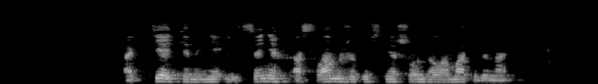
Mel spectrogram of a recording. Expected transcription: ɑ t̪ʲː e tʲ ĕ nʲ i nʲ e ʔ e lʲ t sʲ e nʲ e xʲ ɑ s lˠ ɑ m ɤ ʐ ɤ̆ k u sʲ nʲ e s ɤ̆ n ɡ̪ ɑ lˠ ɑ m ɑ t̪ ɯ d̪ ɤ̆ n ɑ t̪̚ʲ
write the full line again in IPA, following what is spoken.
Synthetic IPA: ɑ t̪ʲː e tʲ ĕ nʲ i nʲ e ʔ i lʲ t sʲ e nʲ e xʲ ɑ s lˠ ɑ m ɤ ʐ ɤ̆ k u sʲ nʲ e ʂ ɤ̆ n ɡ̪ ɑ lˠ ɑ m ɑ t̪ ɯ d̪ ɤ̆ n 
